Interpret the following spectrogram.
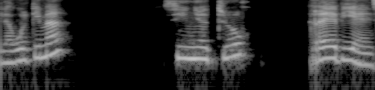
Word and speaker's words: signature: ¿Cómo suena la GN, Lucía López? Suena en ñ. Entonces, ¿cómo reemplazamos aquí? Sauvignon, Muy bien, seguí. éloigner, Muy bien, éloigné, no pronunció la R. Y la última, signature, re bien, signature.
